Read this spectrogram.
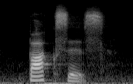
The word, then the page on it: boxes: American English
